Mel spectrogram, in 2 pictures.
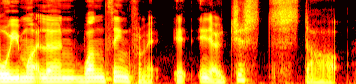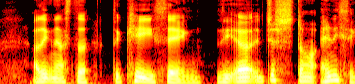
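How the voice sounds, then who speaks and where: This man's medium-pitched voice carries lively intonation at a fairly slow pace, captured dry and close with no echo. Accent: British. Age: 30s. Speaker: podcast host. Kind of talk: solo monologue podcast. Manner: conversational with frequent hesitations.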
